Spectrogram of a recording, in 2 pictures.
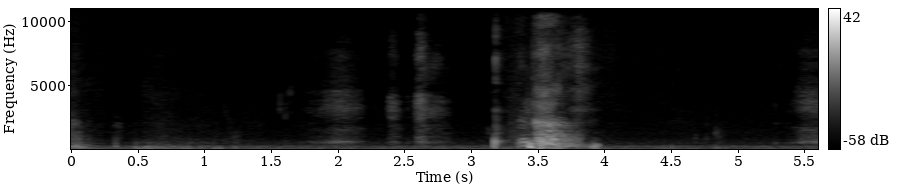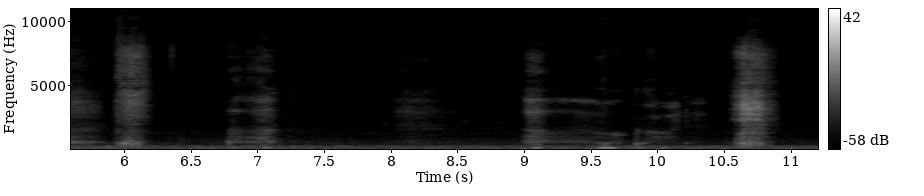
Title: Sick sneezes again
